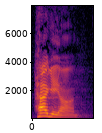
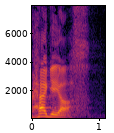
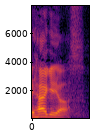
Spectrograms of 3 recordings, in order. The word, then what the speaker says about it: hagios: Peter's using a Greek word right here that is said like this. Hagion or hagios. Say hagios.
